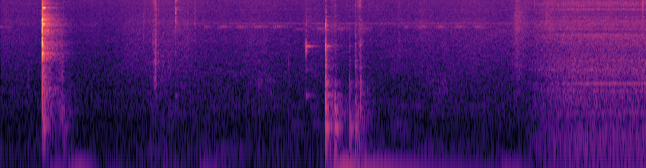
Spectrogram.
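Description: A steel induction diffuser plate set down on a glass-top induction cooktop with a sharp metallic clink, then a stainless steel moka pot set onto the plate with two quick clinks about three seconds in. Near the end the Iris Ohyama induction cooktop starts heating with a steady electrical hum.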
